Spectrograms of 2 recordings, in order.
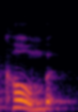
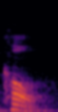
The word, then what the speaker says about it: comb: Not a comb, a comb. A similar sounding word is tomb. It's often wrongly pronounced as tomb, but the B is silent and the O is pronounced with an oo sound.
